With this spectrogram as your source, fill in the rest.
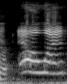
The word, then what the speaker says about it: Elay: My name is LA, pronounced like LA, like the city I'm not from there, but I'm breezy.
